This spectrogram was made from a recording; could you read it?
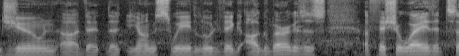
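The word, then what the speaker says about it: Åberg: It's all Berg, and everyone's calling him Aberg, but then many times the player himself just says, just call me Aberg, it's fine, and we'll just leave it at that.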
